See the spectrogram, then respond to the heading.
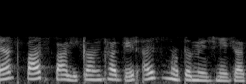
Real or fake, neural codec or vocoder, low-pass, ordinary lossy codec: fake; codec, 44.1 kHz, 3.4 kbps, Pupu-Codec; 3.6 kHz; none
